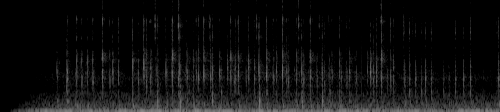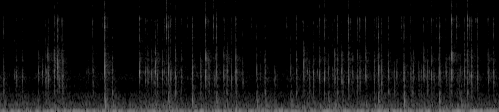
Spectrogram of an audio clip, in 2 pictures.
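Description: A compact cream-white mechanical keyboard with plastic keycaps and a hollow case rests on a glass table while both hands type rapidly and continuously. A steady stream of short, sharp clicky taps sits over a strong, deep low-end rumble that fills nearly the whole clip.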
